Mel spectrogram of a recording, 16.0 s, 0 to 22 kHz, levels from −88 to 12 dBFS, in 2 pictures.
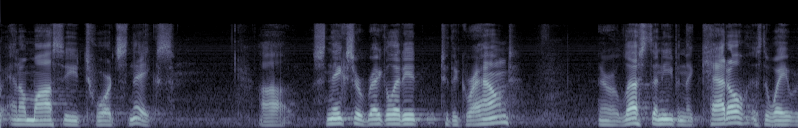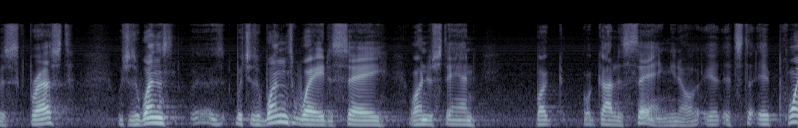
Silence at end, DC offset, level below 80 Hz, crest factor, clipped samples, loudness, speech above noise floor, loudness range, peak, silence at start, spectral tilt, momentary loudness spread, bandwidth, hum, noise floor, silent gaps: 0 s; under 0.1%; -66 dBFS; 22 dB; under 0.1%; -23 LUFS; 29 dB; 5 LU; -2 dBFS; 0 s; -5.5 dB/octave; 13 LU; 10.5 kHz; none; -51 dBFS; none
